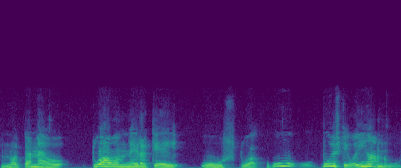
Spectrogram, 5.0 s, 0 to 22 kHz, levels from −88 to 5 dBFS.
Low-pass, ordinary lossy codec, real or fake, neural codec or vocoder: 10.8 kHz; AAC, 48 kbps; real; none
